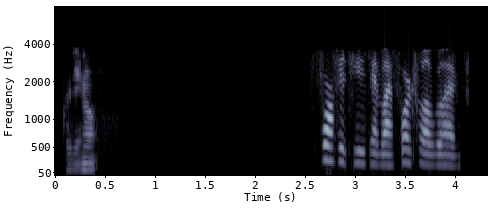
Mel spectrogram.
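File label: Police Downtown District Dispatch, p25; Raleigh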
